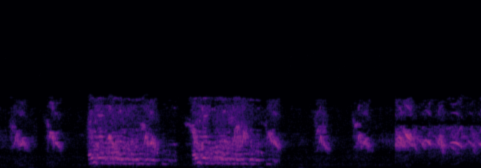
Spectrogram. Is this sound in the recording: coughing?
no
